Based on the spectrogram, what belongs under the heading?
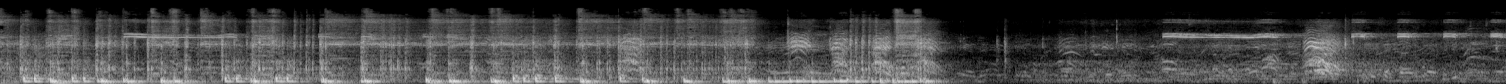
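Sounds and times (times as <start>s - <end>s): drumline playing bass and snare: 0.0s - 9.6s.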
